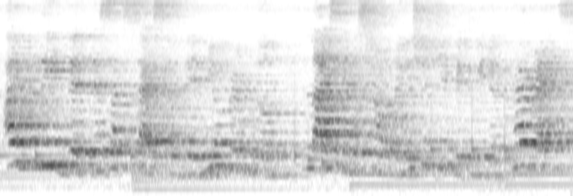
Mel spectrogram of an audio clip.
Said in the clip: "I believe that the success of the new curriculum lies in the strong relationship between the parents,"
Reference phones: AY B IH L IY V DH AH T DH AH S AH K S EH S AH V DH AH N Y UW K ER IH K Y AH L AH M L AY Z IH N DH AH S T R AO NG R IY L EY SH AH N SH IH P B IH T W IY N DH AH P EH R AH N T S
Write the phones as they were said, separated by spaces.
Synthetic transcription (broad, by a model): AY B IH L IY V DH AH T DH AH S AH K S EH S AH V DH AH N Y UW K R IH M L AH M L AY S IH N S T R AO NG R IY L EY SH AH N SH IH B IH T W IY N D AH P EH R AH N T S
